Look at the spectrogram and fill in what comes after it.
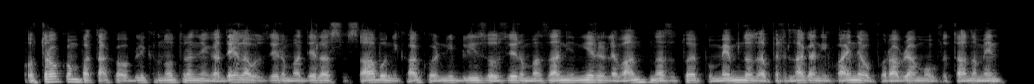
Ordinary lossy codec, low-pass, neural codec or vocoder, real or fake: AAC, 48 kbps; 7.2 kHz; none; real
